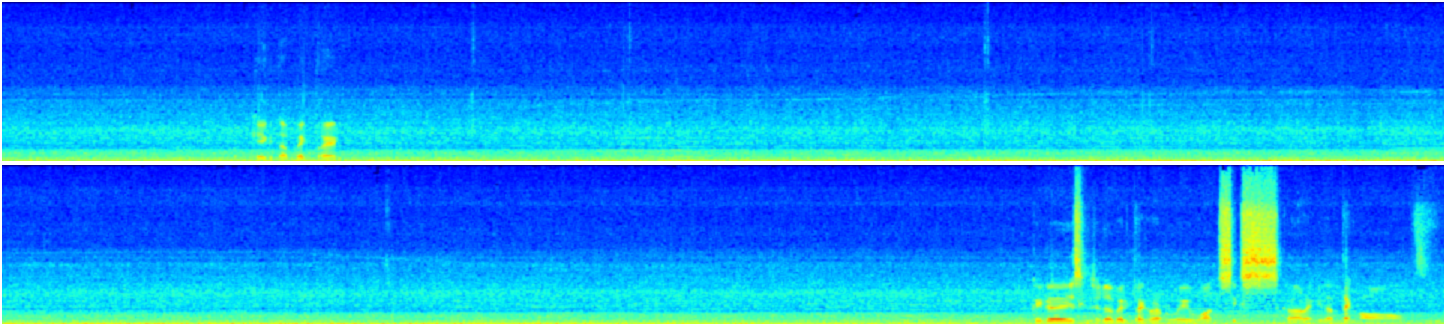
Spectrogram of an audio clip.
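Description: Jet engines hum steadily at low power as an airliner taxis.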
